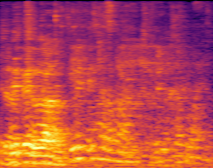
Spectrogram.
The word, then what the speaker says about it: Vittala: The first word is Vittala. You say Vittala.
